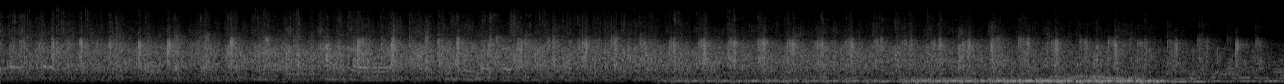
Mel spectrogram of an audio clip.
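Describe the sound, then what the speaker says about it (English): Sustained audience applause at a conference awards event, dense steady clapping from a large crowd that fills the whole stretch, with a low voice briefly heard beneath it near the end. "Another round of applause for all of the awardees"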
